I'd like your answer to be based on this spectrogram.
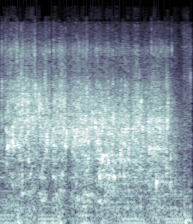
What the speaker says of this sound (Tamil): இப்போ கொஞ்சம் நிறைய பால் ஊற்றுறதை காட்டுறேன்.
